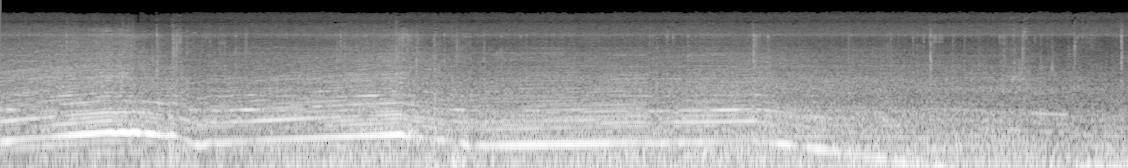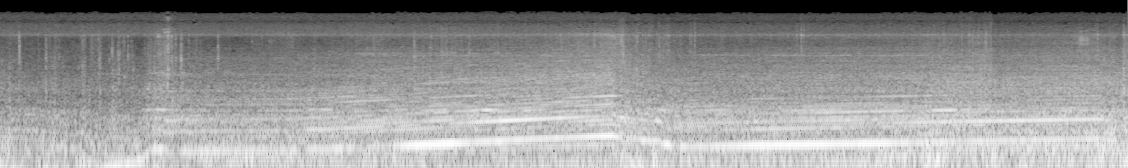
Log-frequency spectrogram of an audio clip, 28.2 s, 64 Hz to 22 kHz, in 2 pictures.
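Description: BMW E36 3 Series engine heard from inside the cabin, pulling hard through the gears on a track run. Its pitch climbs and drops sharply at upshifts about two and five seconds in, falls away as the car slows after about ten seconds, then climbs again from about sixteen seconds, with another shift near twenty-two seconds, and holds steady.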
